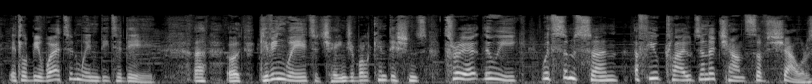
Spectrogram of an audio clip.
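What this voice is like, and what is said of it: Put-on Scottish accent mixed with Bristol. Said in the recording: “That was Scottish mixed with a bit of Bristol.”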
